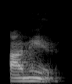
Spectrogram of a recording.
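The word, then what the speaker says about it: ἀνήρ: palabra, y dice que ese espíritu suave, o también se le conoce como espíritu débil, no se pronuncia, o sea, simplemente aquí leeríamos la vocal sin problema. Aner, aner.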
